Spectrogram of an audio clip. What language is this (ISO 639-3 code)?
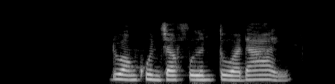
tha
